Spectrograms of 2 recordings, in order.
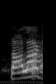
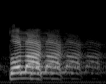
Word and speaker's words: তালাক: যত বেশি চালাক সেই মেয়ের কপালে তত তাড়াতাড়ি তলাক কি বললাম তালাক নয় তলাক তালাক মানে জুড়ে যাওয়া মিলিত হওয়া একত্রিত হওয়া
